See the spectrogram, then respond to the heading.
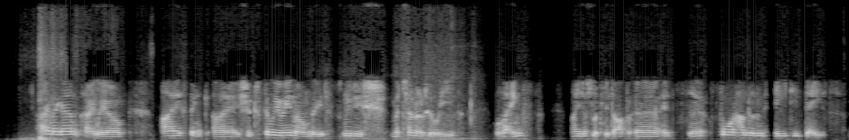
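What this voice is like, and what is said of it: Swedish accent. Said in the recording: “my Swedish accent ... This guy sounds just like when I talk to Verdi Herdi. This is what he sounds exactly.”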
